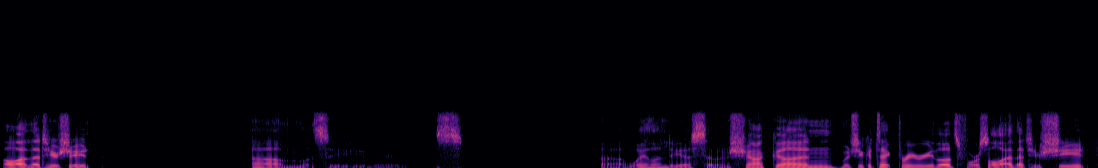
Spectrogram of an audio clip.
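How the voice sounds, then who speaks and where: A man running a tabletop game as game master, talking casually and informally in a halting way. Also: on the low side, gravelly, bright, forceful tone, clean tone, no echo, highs cut off.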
